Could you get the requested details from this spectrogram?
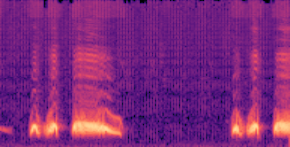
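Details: Spotted dove cooing in the 'giọng thổ sấm' voice. Two short notes lead into a long descending coo, and after a quiet gap the same opening pair returns.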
